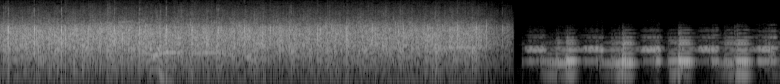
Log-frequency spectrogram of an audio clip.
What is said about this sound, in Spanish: Han animado, aplaudiendo.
